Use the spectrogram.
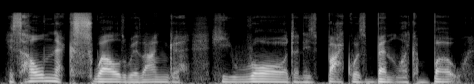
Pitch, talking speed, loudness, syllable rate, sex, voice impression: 115 Hz, 200 wpm, -17 LUFS, 4.6 syllables/s, male, masculine, middle-aged, slightly relaxed, powerful, muffled, raspy, calm, slightly mature, slightly friendly, wild, lively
